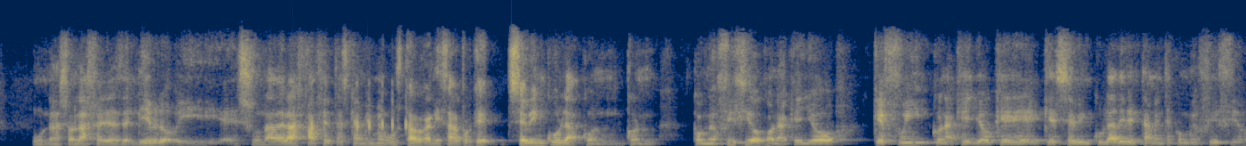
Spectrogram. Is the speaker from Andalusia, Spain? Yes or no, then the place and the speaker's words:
no; Valencia, Valencian Community, Spain; born there; Yo digo que nací en La Malvarrosa, en Valencia, y luego empecé a trabajar en Moncofa.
